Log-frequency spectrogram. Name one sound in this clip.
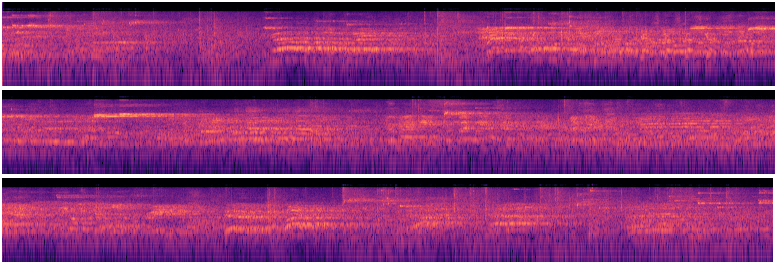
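Young men and women shout and call out in a large echoing hall.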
